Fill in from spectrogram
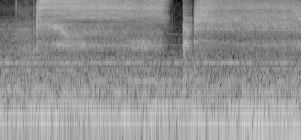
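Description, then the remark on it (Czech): Large green snakes hissing in two long, steady bursts separated by a brief pause, loud, with a low rumble underneath and no voices. “Když vylekaná Eliška chtěla spěchat dále, padala přes jejich klubka a hadi sičeli.”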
